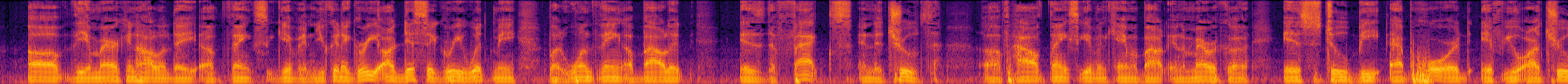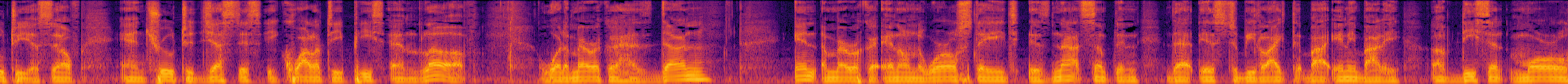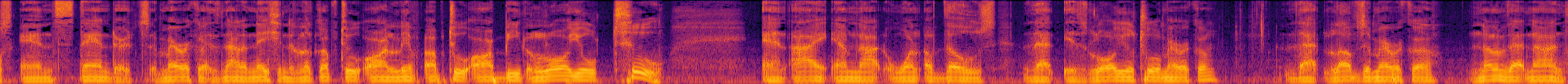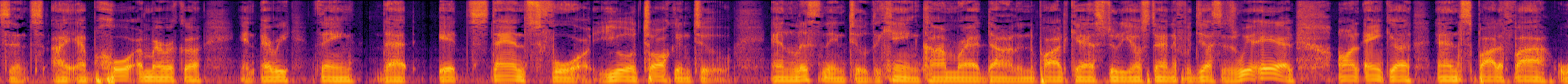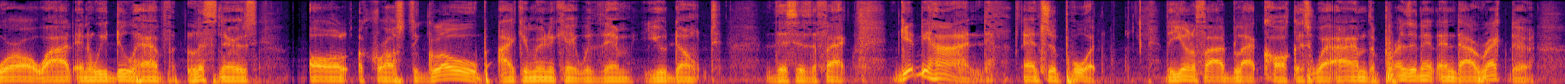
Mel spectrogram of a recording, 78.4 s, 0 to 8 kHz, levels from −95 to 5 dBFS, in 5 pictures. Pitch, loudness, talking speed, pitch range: 80 Hz, -15 LUFS, 135 wpm, 75-85 Hz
